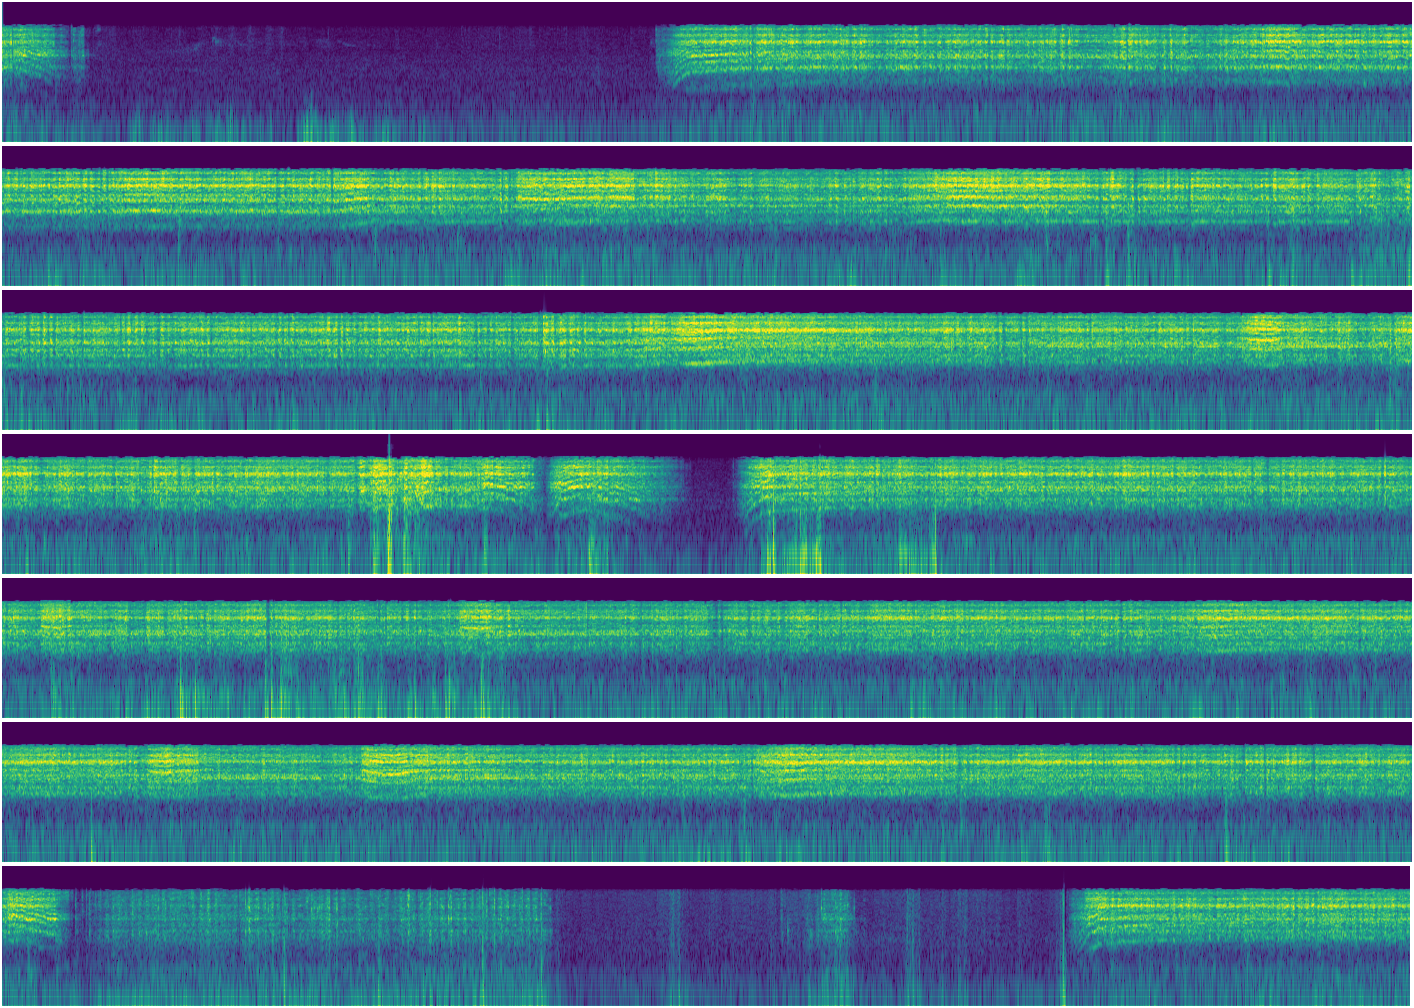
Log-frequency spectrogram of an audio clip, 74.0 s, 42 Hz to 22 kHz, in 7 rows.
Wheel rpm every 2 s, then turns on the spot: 60, 0, 60, 160, 160, 160, 170, 200, 200, 190, 200, 200, 200, 220, 230, 230, 240, 180, 70, 230, 230, 230, 230, 230, 230, 230, 230, 230, 230, 230, 230, 190, 40, 30, 10, 30, 200.
64-70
